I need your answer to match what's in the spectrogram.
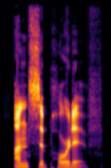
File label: "unsupportive", English spelling voice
